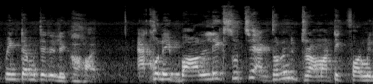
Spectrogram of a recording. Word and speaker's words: burlesque: বার্লেস্ক বলে একটা কথা আছে, বার্লেস্ক, BURLESQUE। অনেকে সেটাকে উচ্চারণ করে বার্লেস্কিউ।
